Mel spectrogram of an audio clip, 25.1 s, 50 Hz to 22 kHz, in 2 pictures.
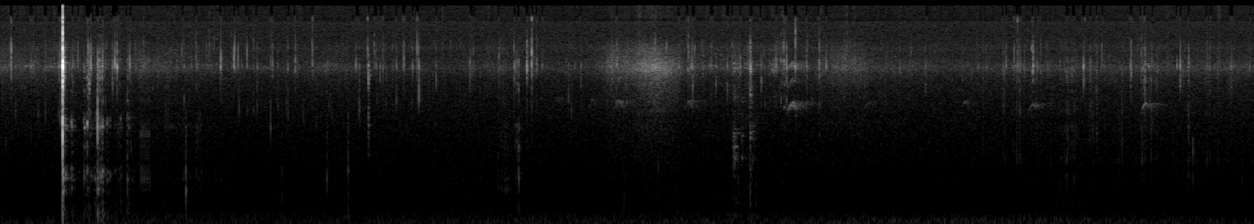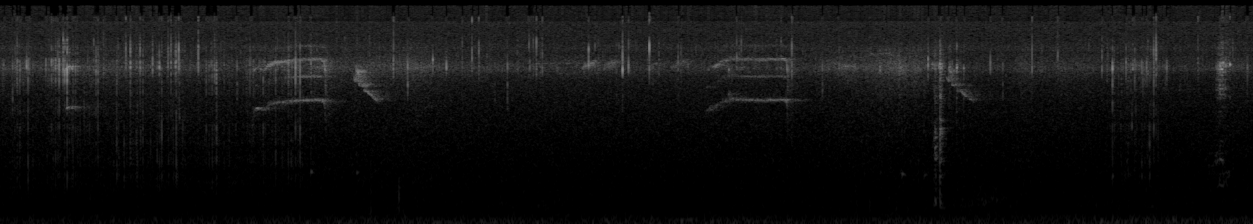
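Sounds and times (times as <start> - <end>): campfire crackling: 0.0 - 25.0
bird call: 15.1 - 16.4.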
